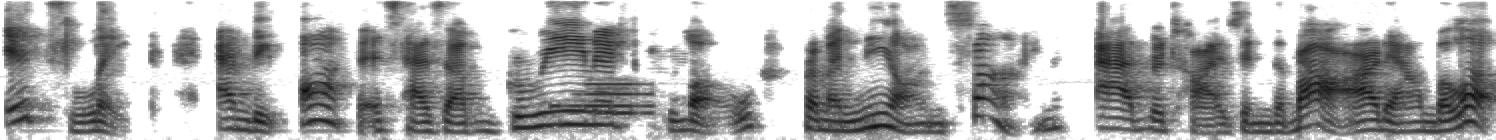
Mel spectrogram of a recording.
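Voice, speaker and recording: A woman's voice: low voice, very animated, a little slow, sharp tone, slight background noise, full character voice. A woman playing a formal, easily exasperated announcer and narrator in an old-time radio show. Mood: storytelling.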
